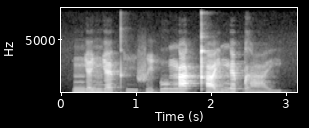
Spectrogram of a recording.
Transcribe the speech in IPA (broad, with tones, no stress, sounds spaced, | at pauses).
ɲ ɛ˨˦ ɲ ɛ˧ t̪ʰ i̤˨˩ f ḭ˧˨ ʔ u˧ ŋ a˦˥ k̚ t̪ʰ a̰˧˥ j ŋ ɛ˦˥ p̚ ɣ a̤˨˩ j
